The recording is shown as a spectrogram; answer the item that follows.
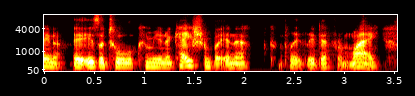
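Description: A woman speaks very fast with a Mancunian accent, her pitch fairly low. The recording is very clean, with a silent background. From Manchester, northern England. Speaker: poet. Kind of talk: casual interview chat.

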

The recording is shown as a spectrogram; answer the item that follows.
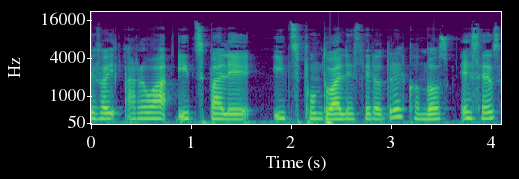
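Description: A woman with a Uruguayan accent speaks at a medium pitch. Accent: Rioplatense Spanish (Uruguayan). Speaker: podcast host. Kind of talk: casual monologue.

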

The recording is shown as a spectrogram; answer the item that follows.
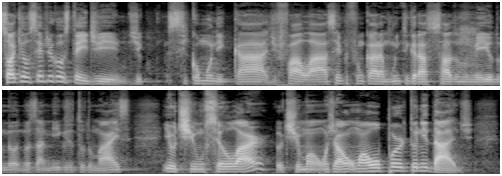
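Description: A man's bright, sharp, fairly low voice at a fairly quick pace, with ordinary pitch variation and big swings in loudness, on a very clean recording with a silent background. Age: 20s. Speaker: social media influencer and entrepreneur. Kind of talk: casual interview chat.

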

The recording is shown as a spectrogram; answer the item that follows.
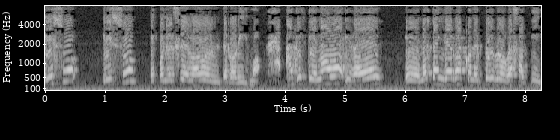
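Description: A woman talks at a fairly slow pace with lively intonation and a fairly high pitch. It is an ordinary speaking voice. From Argentina, Entre Ríos. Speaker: agronomist, letter writer. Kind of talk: interview.

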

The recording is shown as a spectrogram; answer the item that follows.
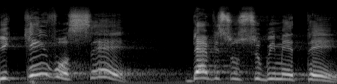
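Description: A man's animated tone with very wide pitch swings. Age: 40s. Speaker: pastor. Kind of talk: sermon. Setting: church with congregation.

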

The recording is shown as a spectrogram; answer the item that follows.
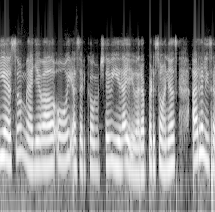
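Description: A woman with a normal speaking voice, fairly high in pitch, at a moderate pace with fairly even intonation. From Venezuela. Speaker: life coach. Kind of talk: interview.

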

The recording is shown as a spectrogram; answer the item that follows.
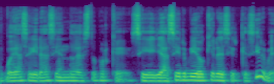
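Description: The man talks in a dark, mellow tone at a medium pitch. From Colombia. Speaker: small business development director. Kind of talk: interview.

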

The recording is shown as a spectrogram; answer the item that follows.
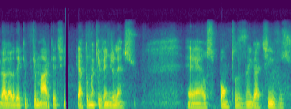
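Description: A man with a very deep, low pitch and a dark, mellow tone talks at a moderate pace in a monotone, flat intonation, with long, frequent pauses over a quiet background. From São Paulo city, south zone, Brazil. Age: 30s. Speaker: marketing professional. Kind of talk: interview.

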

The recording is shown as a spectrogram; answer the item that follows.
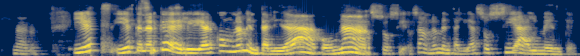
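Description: A woman's fairly high voice at a fairly slow pace, with very wide pitch swings and big swings in loudness. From Panama. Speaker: podcast co-host. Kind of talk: interview. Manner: halting.

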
